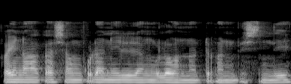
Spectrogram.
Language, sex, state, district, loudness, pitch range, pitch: Telugu, male, Andhra Pradesh, Sri Satya Sai, -18 LUFS, 100-110 Hz, 105 Hz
